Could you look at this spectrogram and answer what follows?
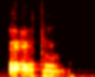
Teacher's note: It has a glottal stop right at the beginning, which makes it a little bit harder to say because glottal stops are hard.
